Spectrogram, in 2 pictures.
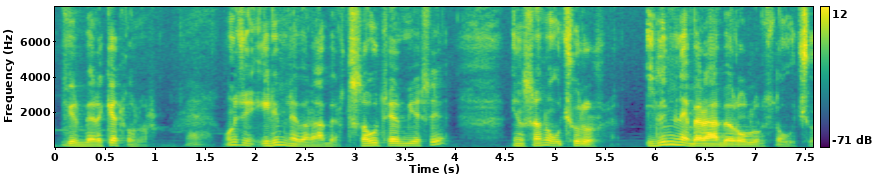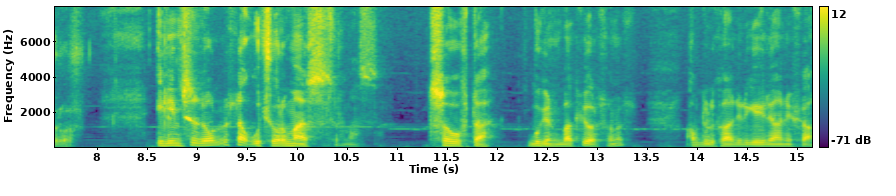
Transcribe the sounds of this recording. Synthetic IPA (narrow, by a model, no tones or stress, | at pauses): biɾbeɾecʰɛt̪ʰo̞lˠuɾ̥o̞nuit͡ʃʰinilʲimlʲɛbɛɾaːbæɾt̪ʰḁsavuft̪ʰːɛɾbije̞si | insanɯut͡ʃʰuɾuɾ̥ | ilʲimlʲɛbeɾaːbɛɾo̞lˠuɾsaut͡ʃʰṵɾṵɾ̥ | ilʲimsizo̞lˠuɾsaʔut͡ʃʰuɾmaz̥ | t̪ʰḁsavuft̪ʰa | buɟynbakʰɯjo̞ɾsunuz̥ | a̰b̚d̪ulʲˠkʰaːd̪iɾɟejilʲaːniʃa̰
